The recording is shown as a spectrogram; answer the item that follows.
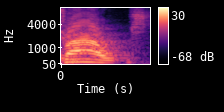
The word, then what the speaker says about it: Wout: Wout, that's awful. 1 syllable.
